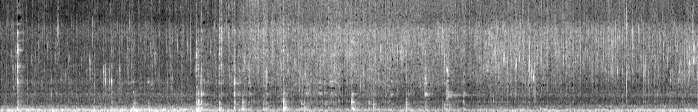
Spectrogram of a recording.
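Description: Chopped onion, garlic, ginger and whole spices sizzling in hot oil in a stainless steel pot. A spatula scrapes and clicks against the pot as they are stirred, the clicks coming mostly in the middle of the stretch.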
